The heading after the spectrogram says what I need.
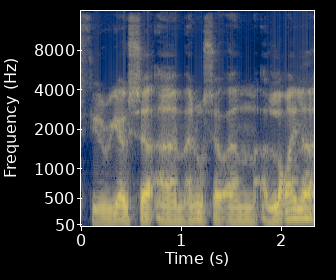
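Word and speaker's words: Alyla: um and also um Aila I think it's pronounced alila Brown is playing furiosa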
